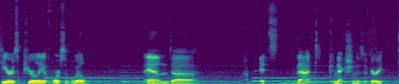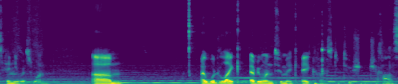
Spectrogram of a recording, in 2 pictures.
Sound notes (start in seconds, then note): none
